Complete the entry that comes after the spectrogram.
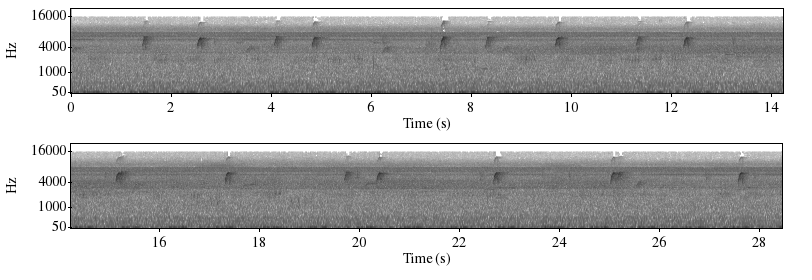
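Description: Steady high insect drone with a bird repeating short rising chirps every second or two.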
